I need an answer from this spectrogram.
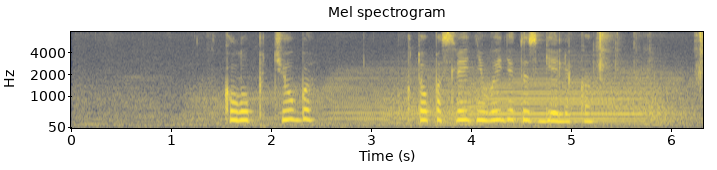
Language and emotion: Russian, neutral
